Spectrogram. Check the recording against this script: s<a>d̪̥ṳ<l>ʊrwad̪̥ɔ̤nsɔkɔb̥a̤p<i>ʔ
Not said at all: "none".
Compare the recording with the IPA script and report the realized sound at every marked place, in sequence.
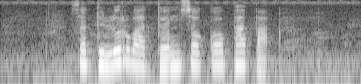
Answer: ə, l, a

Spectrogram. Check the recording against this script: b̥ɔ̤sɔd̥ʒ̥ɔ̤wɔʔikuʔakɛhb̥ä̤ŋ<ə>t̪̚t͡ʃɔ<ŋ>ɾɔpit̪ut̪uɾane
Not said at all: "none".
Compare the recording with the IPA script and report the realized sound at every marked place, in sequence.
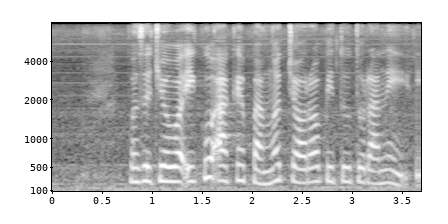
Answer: ə, none

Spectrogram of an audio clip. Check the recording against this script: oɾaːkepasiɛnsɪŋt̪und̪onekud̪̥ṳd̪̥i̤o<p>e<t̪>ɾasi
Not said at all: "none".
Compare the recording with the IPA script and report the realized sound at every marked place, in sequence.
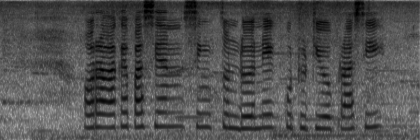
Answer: p, none

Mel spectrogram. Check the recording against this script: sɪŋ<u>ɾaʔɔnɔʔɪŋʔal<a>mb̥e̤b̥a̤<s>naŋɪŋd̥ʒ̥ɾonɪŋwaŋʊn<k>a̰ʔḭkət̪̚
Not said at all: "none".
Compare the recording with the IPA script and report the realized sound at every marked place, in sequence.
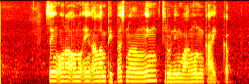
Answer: o, a, s, k

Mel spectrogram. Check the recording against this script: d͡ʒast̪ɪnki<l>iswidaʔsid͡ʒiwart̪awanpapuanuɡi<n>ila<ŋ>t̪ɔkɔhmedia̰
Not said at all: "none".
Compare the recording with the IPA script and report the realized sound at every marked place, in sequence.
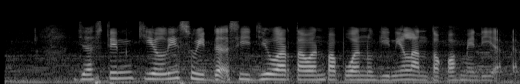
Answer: l, n, n

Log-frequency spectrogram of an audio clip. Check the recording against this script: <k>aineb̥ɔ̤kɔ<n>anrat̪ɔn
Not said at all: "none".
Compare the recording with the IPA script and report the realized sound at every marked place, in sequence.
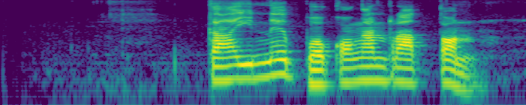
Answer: k, ŋ

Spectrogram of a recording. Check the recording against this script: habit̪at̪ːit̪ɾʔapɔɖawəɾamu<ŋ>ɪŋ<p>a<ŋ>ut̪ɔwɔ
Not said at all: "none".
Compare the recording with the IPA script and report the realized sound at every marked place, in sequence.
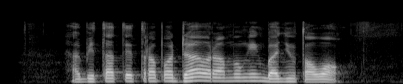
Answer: ŋ, b, ɲ

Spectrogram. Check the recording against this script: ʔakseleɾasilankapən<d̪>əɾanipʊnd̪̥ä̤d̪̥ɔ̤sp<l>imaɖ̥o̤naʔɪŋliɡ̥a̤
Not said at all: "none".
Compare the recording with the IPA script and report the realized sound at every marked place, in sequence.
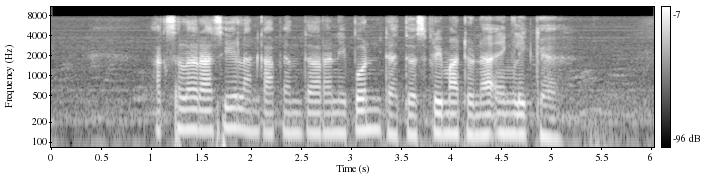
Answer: t̪, ɾ

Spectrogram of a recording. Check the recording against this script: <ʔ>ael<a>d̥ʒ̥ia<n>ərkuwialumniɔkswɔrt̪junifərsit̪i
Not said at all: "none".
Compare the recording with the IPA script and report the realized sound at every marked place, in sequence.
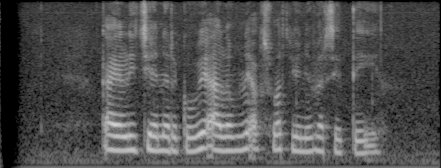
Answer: k, i, n

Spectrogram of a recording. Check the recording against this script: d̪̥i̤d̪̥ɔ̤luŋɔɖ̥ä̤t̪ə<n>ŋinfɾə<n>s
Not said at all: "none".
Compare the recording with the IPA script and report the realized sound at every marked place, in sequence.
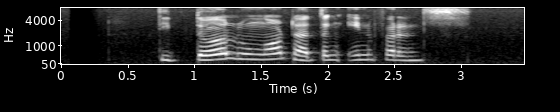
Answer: none, n

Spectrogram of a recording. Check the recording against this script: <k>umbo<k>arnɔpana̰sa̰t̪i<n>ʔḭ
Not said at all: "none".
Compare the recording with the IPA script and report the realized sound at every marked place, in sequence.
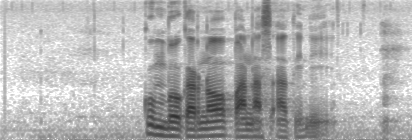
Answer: k, k, n

